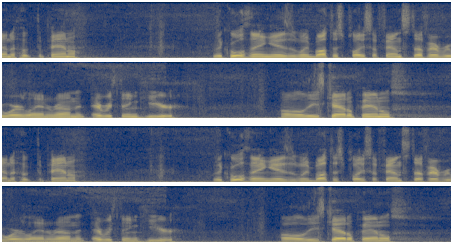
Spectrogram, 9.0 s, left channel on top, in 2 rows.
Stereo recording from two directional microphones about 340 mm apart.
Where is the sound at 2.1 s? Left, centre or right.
Centre.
